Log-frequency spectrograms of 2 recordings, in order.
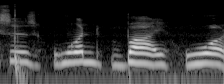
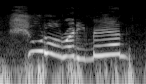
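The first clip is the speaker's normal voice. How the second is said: high-pitched impatient urging; urgent urging; 6 semitones higher than usual. A narrator's reading. Morgan to hesitant Shane, impatient high-pitched urging. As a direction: push a hesitating friend to act.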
